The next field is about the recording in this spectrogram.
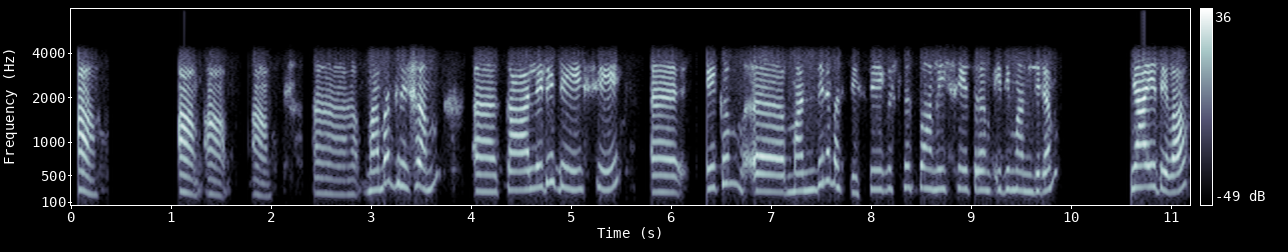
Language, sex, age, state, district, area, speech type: Sanskrit, female, 18-30, Kerala, Ernakulam, urban, conversation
